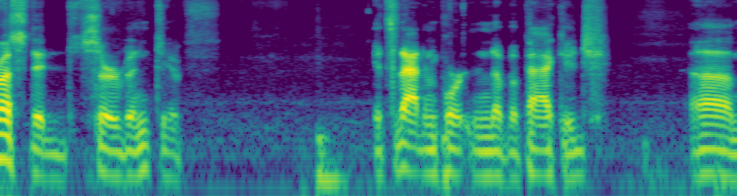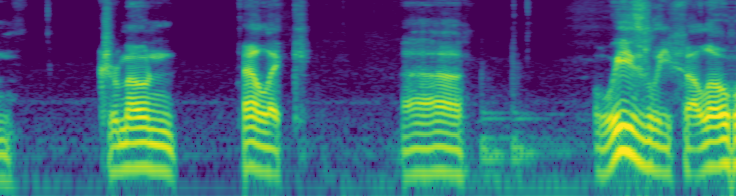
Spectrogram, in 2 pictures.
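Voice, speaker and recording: A man puts on a raspy character voice with a very deep, low pitch. He talks at a fairly slow pace with ordinary pitch variation. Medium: actual play. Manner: hesitant, rambling.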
